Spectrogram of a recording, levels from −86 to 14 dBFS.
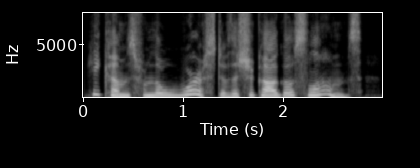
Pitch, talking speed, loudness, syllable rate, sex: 250 Hz, 180 wpm, -19 LUFS, 4.4 syllables/s, female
